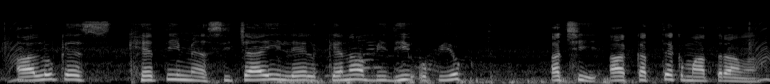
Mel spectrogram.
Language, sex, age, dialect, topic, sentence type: Maithili, male, 31-35, Bajjika, agriculture, question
